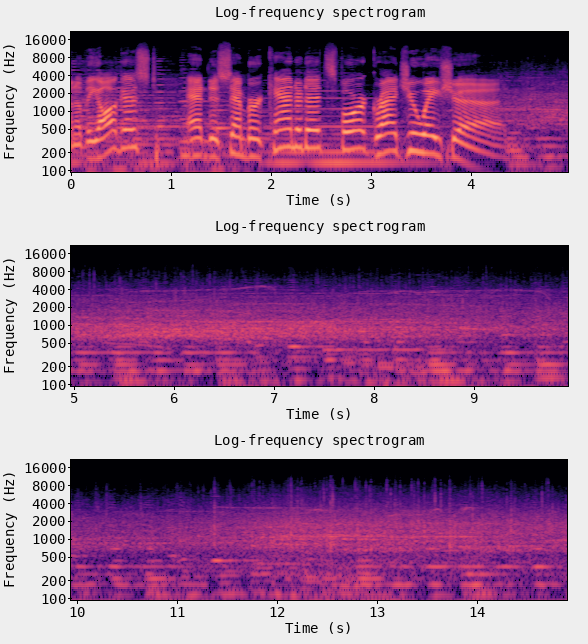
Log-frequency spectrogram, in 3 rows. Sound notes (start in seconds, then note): 4.5 audience applauding; 11.0 audience cheering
